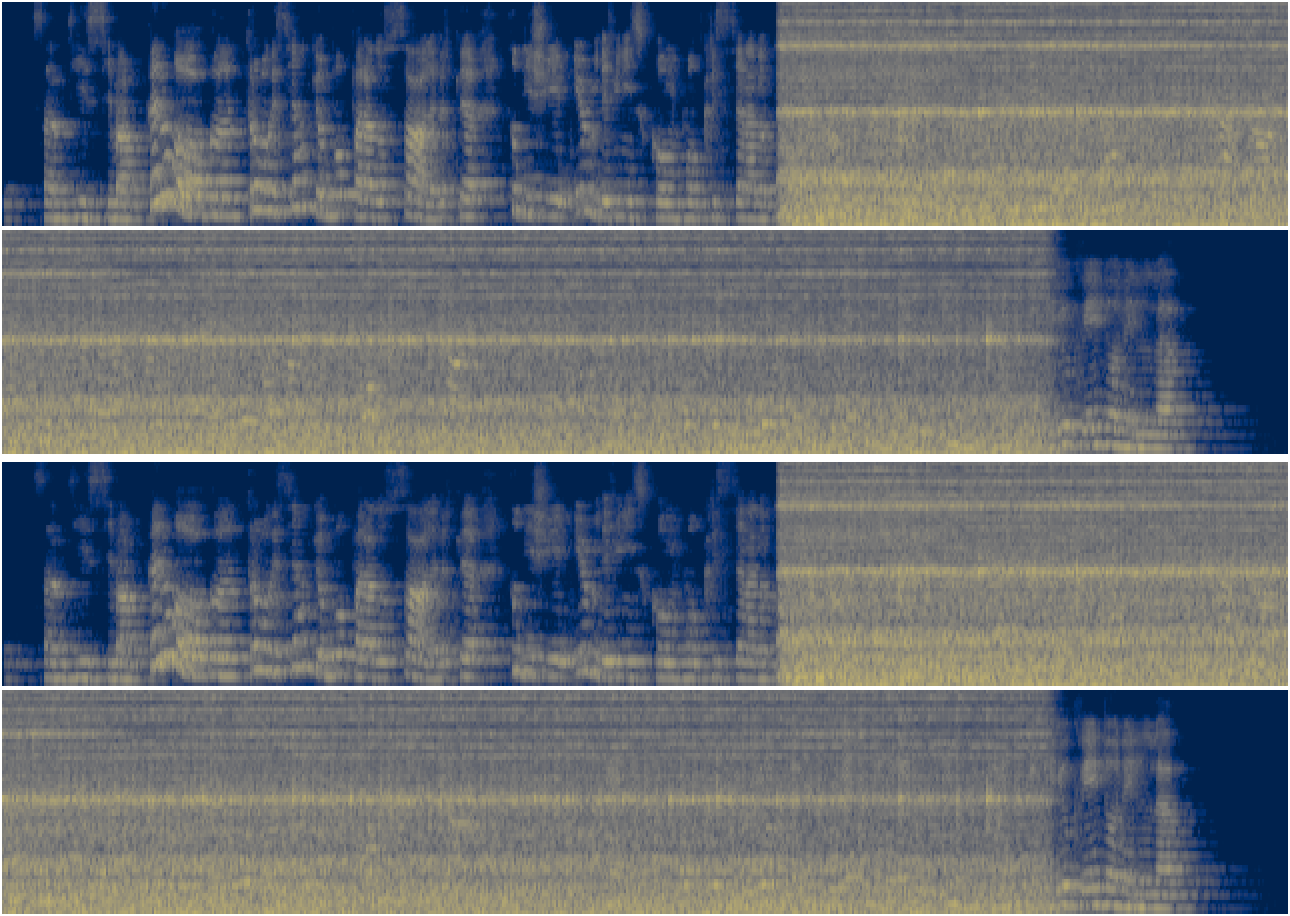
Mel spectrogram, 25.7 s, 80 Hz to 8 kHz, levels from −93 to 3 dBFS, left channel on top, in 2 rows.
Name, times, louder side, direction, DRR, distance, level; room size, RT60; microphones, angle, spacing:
voice 1, 0.4-17.7, left 1 dB, 65° left, 1 dB, 1.0 m, -35 dB
sound 1, 7.7-23.3, right 1 dB, 15° right, 1.3 m, -23 dB
voice 2, 18.9-24.5, equal, 55° right, 2 dB, 0.9 m, -32 dB
5.8 x 3.8 x 2.4 m, 0.84 s
head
